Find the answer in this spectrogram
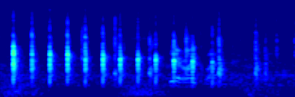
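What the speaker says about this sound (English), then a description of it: "let's give a nice hand for our title matches" Sparse clapping from a small audience at a bowling tournament's title matches, a quick run of sharp, distinct claps in an uneven rhythm, fairly quiet and close.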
